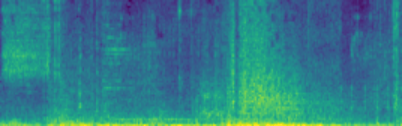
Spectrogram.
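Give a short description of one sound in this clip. Sparks crackle and fizz as a metal object is struck.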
